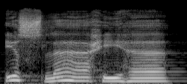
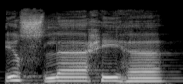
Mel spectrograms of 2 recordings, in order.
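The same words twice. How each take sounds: The two takes are said the same way.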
